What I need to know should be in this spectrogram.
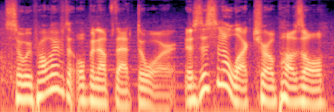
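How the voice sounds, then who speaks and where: A young man commenting on his own gameplay for his viewers, excitable and quick to complain or cheer. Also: medium pitch, faint music behind. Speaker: gaming content creator. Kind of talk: live game reaction commentary.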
